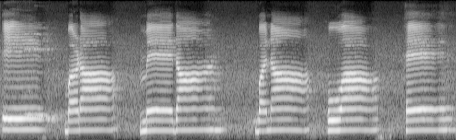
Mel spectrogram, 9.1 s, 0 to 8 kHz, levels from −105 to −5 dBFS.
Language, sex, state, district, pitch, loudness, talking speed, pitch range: Hindi, female, Rajasthan, Jaipur, 225 Hz, -14 LUFS, 40 wpm, 220-225 Hz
